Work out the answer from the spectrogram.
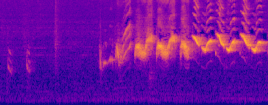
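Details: Wambi mandarin bird gives two soft short calls, pauses, then launches into loud active singing, a rippling series of rising and falling whistled loops, over a faint low background hum.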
